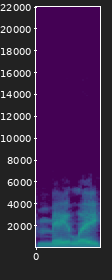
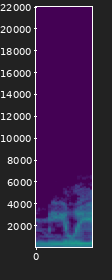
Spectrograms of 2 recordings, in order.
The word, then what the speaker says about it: melee: a friend who um every time he says the word melee he pronounces it Meely and I just I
